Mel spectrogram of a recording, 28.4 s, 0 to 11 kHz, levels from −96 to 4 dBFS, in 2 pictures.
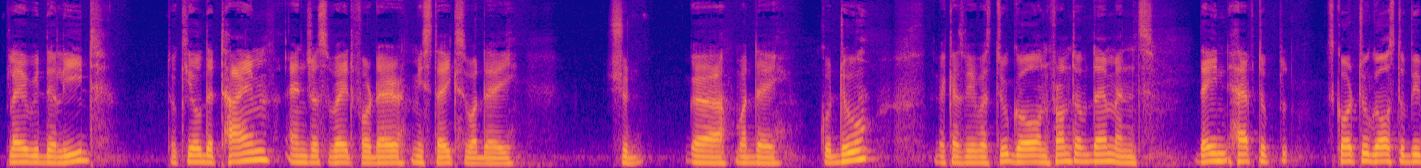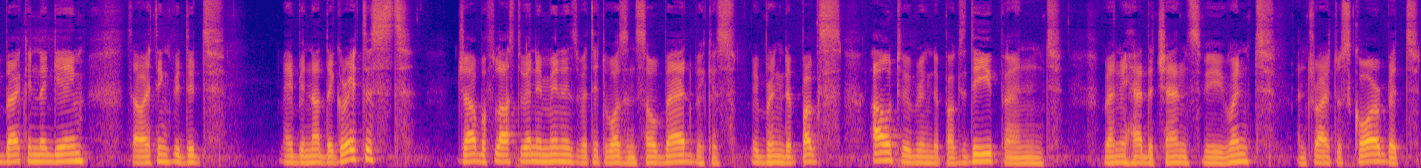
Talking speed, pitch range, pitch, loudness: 185 wpm, 115-135 Hz, 120 Hz, -19 LUFS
